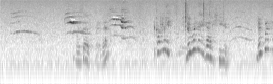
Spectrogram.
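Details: Kittens met by Prada, an Italian Greyhound, give thin, high mews that arch up then fall, several spaced across a few seconds, over a woman's lower voice talking in a small room.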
